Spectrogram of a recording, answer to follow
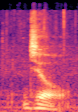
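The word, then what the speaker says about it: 上: The pronunciation for this is jo.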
